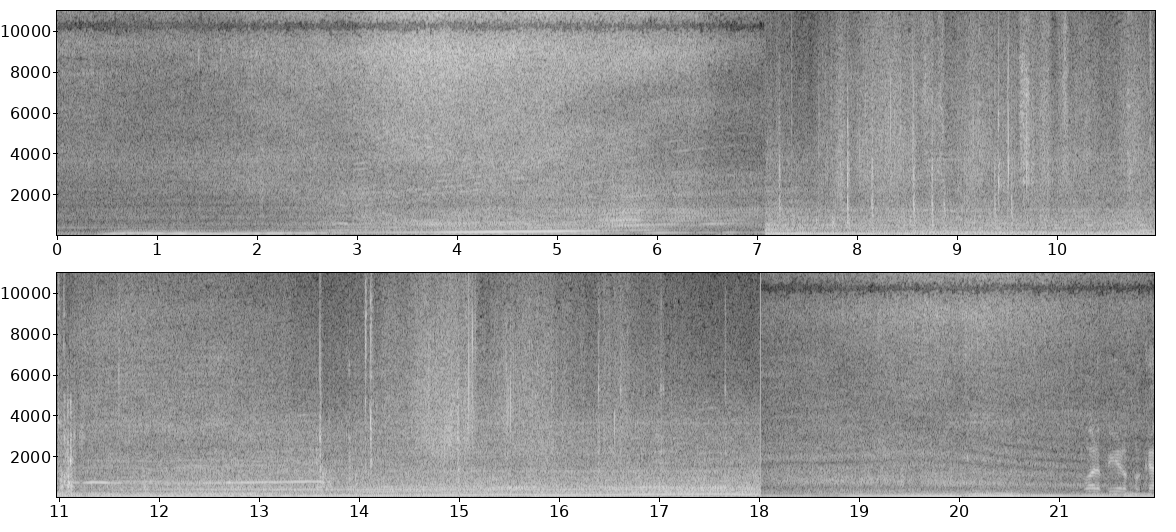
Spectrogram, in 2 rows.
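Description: A Ferrari 458 Spider engine rumbles and revs up and down steadily throughout, with voices talking over the motor.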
